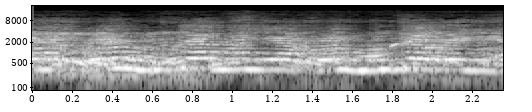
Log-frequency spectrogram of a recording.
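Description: Several people talking at once: overlapping conversation, with no other sound standing out.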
